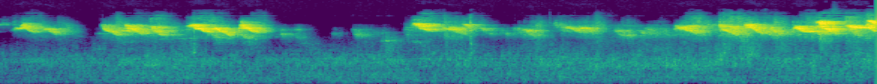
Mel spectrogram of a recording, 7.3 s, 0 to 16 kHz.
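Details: Oriental white-eye in song display, 24 February 2023: quieter, high chirpy phrases in loose clusters, rising and falling in loudness, over a steady low background hiss.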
